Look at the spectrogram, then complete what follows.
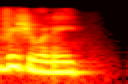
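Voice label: "visually", English, British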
